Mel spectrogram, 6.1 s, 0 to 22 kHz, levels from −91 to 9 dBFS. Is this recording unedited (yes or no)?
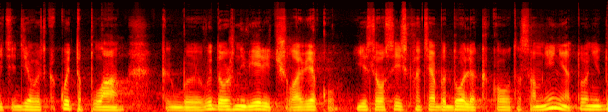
no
